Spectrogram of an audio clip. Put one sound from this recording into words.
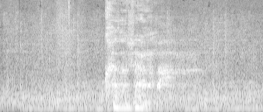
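A man asks a short question quietly.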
